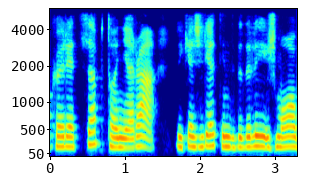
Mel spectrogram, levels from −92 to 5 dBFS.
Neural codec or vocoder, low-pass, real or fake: codec, 16 kHz, 1 kbps, X-Codec, WavLM features, trained on Multilingual LibriSpeech; 5.4 kHz; fake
